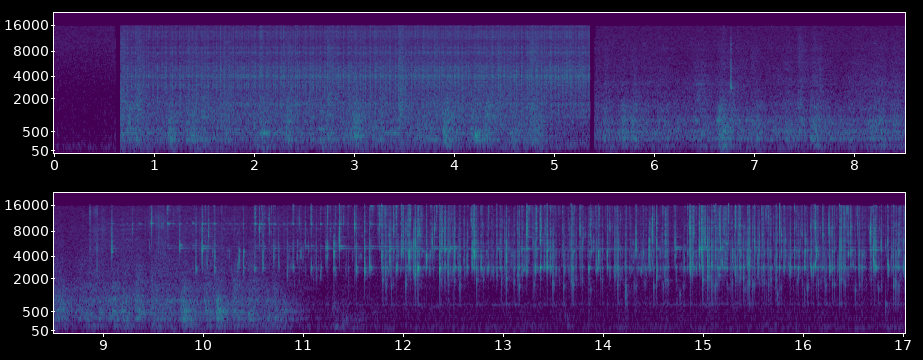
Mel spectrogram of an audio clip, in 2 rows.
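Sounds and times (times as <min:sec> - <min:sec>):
coffee dripping into a mug: 0:08.9 - 0:17.0
thin steady ringing: 0:08.9 - 0:17.0.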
